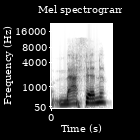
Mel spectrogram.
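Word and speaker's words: μαθεῖν: Um uh and and actually the the verb for learning in Greek uh mathan uh is actually uh it rhymes with the verb for suffering pathn. Okay. So matan and pathan.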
